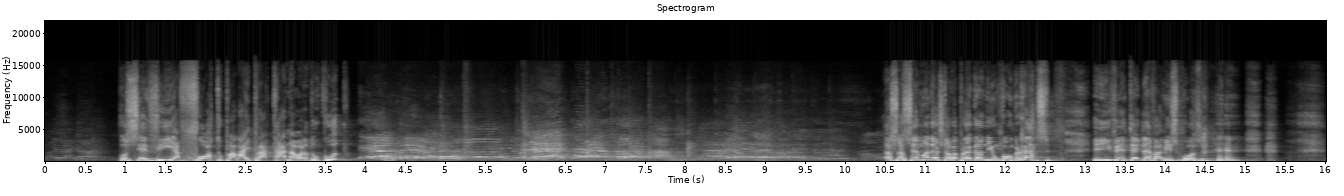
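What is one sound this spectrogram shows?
A man preaches loudly and forcefully into a microphone in a large echoing hall.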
